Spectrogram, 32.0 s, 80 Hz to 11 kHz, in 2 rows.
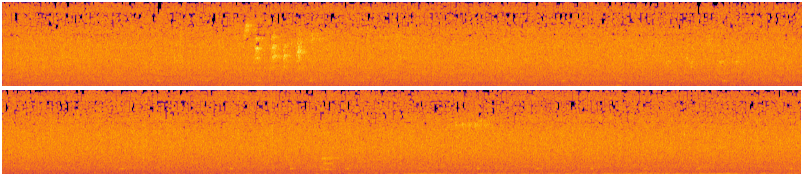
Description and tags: light rain at my Bangkok house recorded with a pair of Shure SM58.
rain, house, thunder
